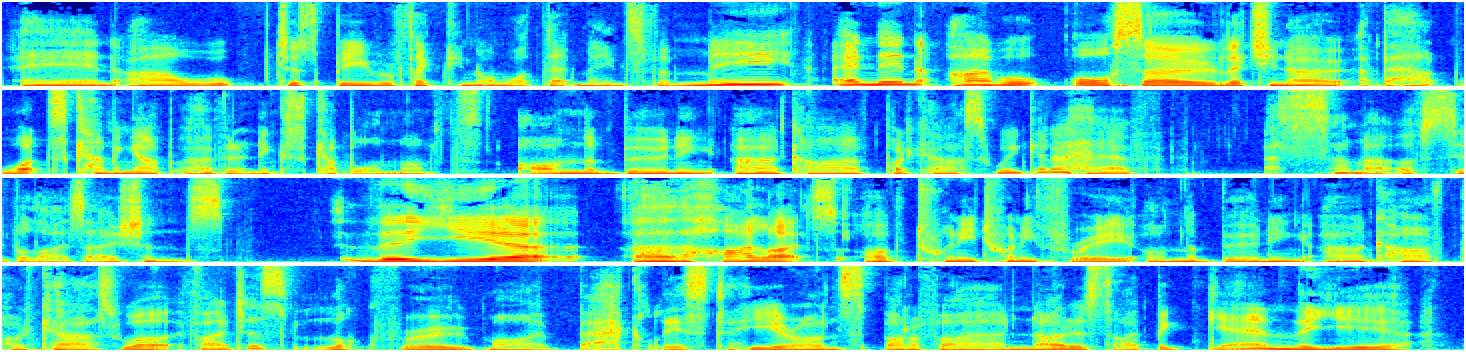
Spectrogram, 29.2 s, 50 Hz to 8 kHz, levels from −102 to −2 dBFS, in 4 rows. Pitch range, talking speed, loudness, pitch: 110-150 Hz, 150 wpm, -24 LUFS, 125 Hz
